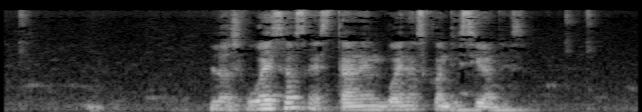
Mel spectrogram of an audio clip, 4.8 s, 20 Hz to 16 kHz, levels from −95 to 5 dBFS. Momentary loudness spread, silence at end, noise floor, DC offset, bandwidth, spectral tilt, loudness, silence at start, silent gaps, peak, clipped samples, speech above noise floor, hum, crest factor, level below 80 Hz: 23 LU; 0.4 s; -54 dBFS; under 0.1%; 11.5 kHz; -4.5 dB/octave; -23 LUFS; 0.15 s; none; -4 dBFS; under 0.1%; 31 dB; none; 20 dB; -52 dBFS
